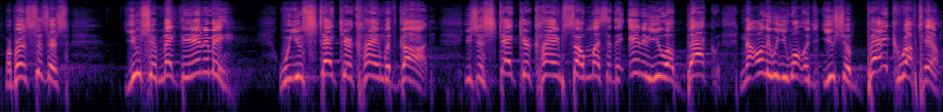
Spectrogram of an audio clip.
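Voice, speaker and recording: Midwestern male preacher, very high voice, fervent repeating cadence, long hall reverb. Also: animated, a little fast, fairly bright tone. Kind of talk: sermon.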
